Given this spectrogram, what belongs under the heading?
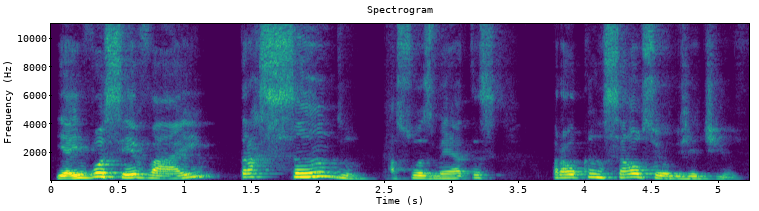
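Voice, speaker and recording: A woman with a Brazilian Portuguese accent teaching English in a live online lesson. She keeps checking in with the listener, and she says the English model sentences slowly and deliberately. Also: medium pitch, roomy sound. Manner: lively, coaxing, with frequent check-ins to the listener.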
